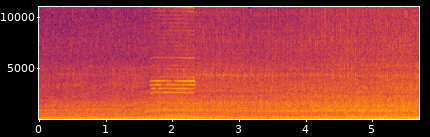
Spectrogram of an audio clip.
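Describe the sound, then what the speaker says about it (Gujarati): A Mahindra tractor engine runs steadily outdoors in a village, a loud, continuous low diesel drone with no pauses and a brief high whine partway through. "અમે મહિન્દ્ર ટ્રેક્ટર આવી ગયા"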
